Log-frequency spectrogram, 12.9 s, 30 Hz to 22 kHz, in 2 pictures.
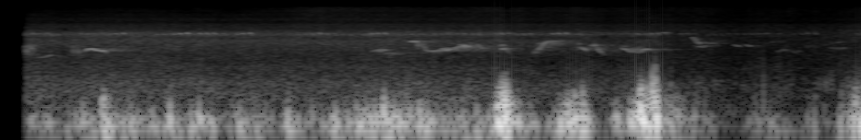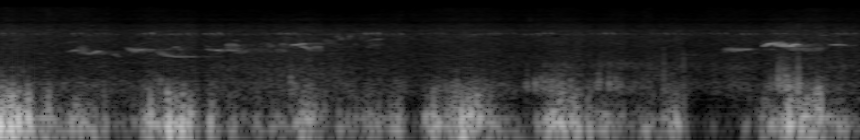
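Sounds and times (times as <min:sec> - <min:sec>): wind buffeting microphone: 0:00.3 - 0:12.9
high insect trill: 0:00.4 - 0:08.1
birds chirping: 0:02.8 - 0:09.5, 0:11.8 - 0:12.9.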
